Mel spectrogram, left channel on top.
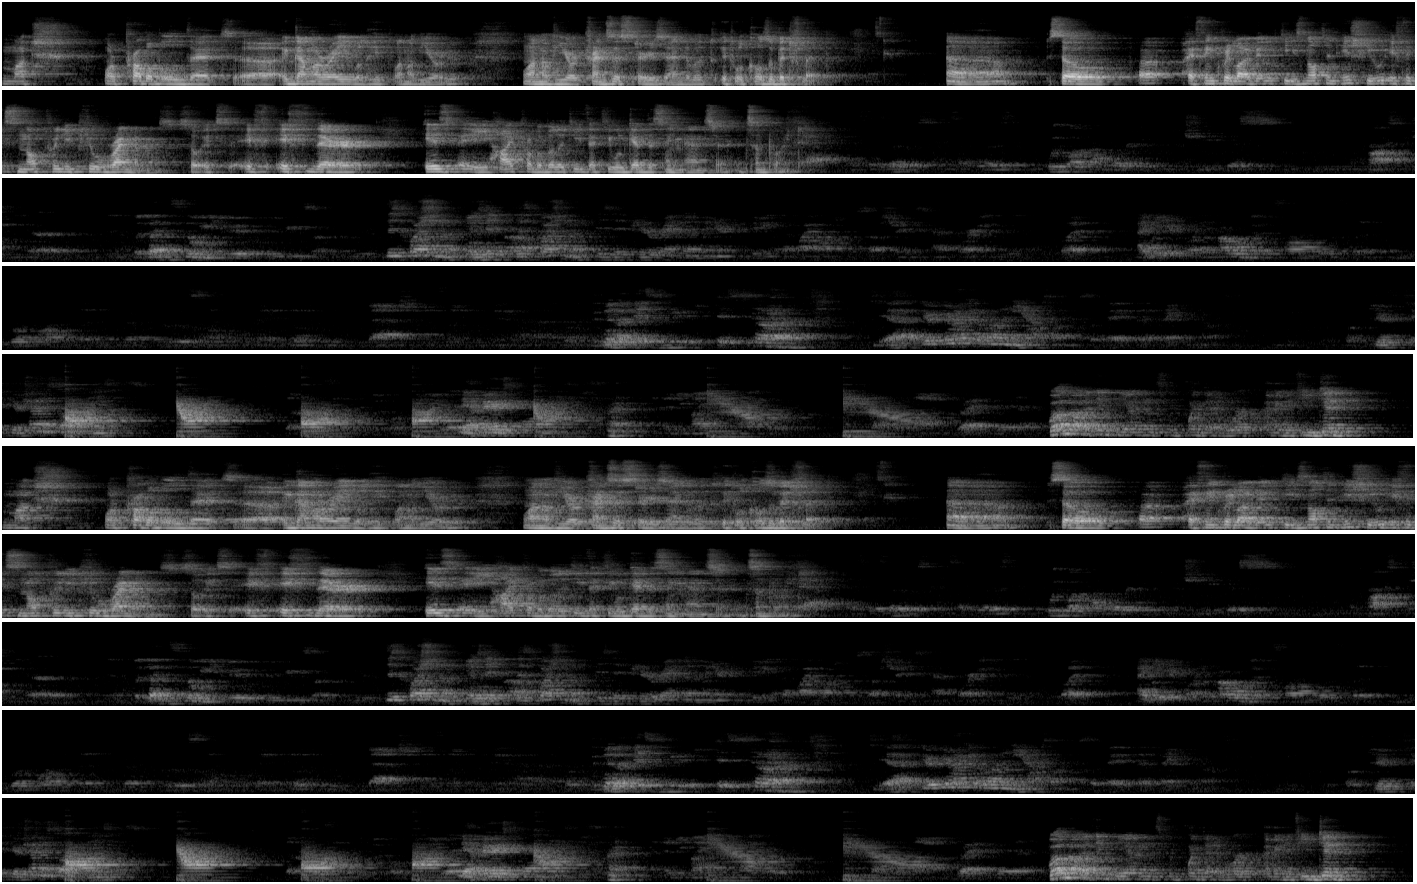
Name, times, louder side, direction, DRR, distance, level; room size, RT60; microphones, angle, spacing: voice 1, 0.0-8.2 8.5-8.9 9.4-10.1 10.4-11.0 11.4-22.2, left 4 dB, 75° left, 2 dB, 0.3 m, -27 dB
voice 2, 21.9-39.1 39.6-50.8 51.0-54.8 55.1-55.2 55.6-57.9 59.3-64.4 65.2-66.9, right 1 dB, 15° right, -12 dB, 1.0 m, -43 dB
sound 1, 57.1-57.5 58.3-58.6 59.5-59.8 60.6-60.9 61.8-62.2 63.6-64.1 64.9-65.6, right 1 dB, 20° left, 0.7 m, -32 dB
voice 3, 67.0-69.9, right 1 dB, 60° right, -4 dB, 1.0 m, -33 dB
4.7 x 2.4 x 4.6 m, 1.3 s
head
